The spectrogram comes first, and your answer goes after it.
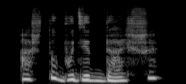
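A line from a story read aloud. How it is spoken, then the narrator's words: Whisper. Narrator (Russian): прошептала Алекса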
